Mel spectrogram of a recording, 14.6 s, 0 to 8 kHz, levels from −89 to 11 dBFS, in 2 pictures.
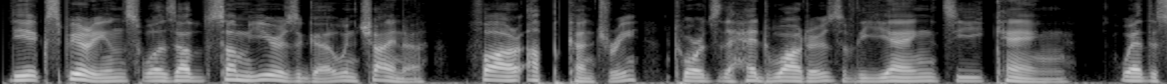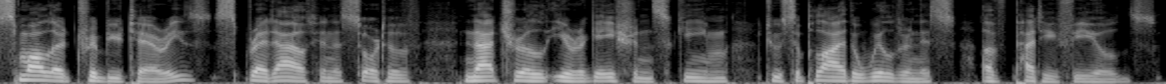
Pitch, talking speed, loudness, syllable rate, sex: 125 Hz, 170 wpm, -19 LUFS, 5.0 syllables/s, male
